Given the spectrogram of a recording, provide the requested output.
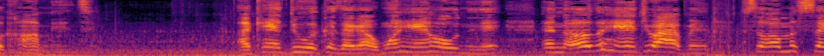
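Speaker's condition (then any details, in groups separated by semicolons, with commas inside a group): ALS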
